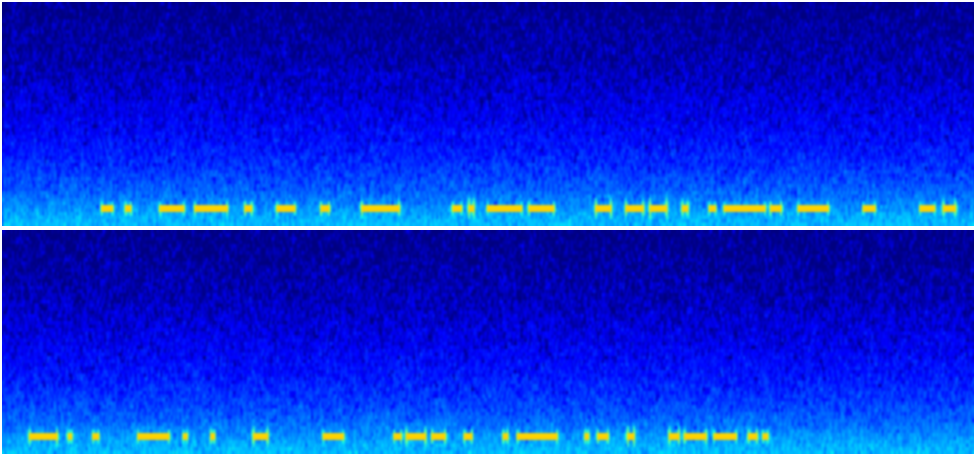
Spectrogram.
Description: Beeps of irregular length. There is no code.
